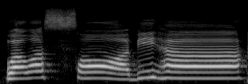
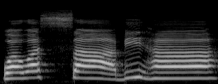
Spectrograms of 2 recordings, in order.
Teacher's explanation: اگر کوئی صاد کو موٹا نہ کرے تو پھر یہ سین بن جائے گا، پھر اس کی آواز ہوگی وَوَصَّى بِهَا۔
